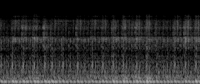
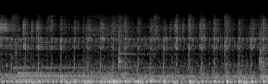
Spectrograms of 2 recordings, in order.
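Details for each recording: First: Piaggio Typhoon two-stroke scooter, warm after riding, idle screw set about 1.5 turns out: steady, even buzzing idle with quick regular pulse, no hunting or stumbling; normal idle. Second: Warm Piaggio Typhoon scooter carburettor with the air mixture screw 2 full turns out: throttle blips stumble with a boom-boom instead of revving clean; lean bog from too much air.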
